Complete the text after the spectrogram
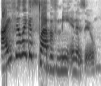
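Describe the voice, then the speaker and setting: A woman's voice: mid-range voice, huge pitch swings, a little fast, bright, forceful tone, soft background music, full character voice. A woman playing a frank teenage girlfriend in an audio drama. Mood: uneasy. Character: frank teenage girlfriend, affectionate but easily alarmed.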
